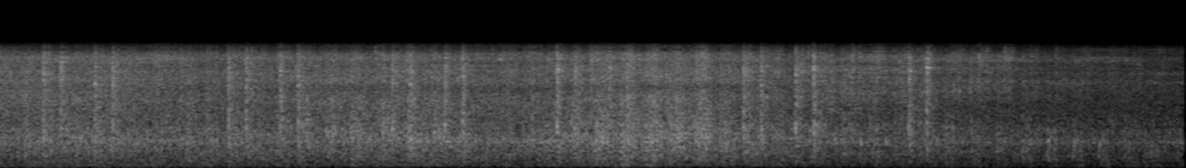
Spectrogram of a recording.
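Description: KiwiRail train wagons rolling past, their wheels clicking rhythmically over the rail joints. The sound fades steadily over the last few seconds as the train moves away.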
